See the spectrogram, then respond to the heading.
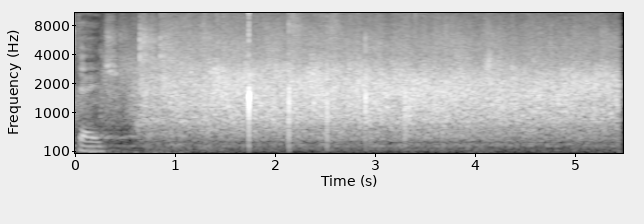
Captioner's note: audience applauding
